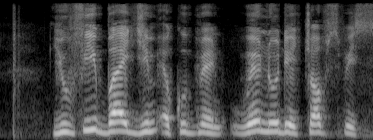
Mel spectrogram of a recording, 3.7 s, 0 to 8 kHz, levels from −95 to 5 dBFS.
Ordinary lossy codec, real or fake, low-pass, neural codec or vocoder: AAC, 32 kbps; real; 7.2 kHz; none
